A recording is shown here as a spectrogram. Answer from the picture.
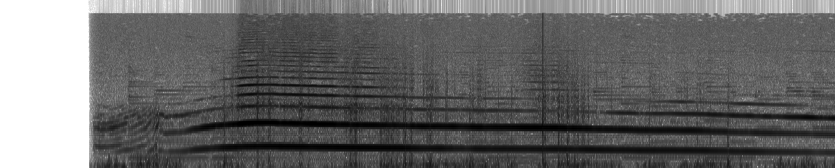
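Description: A man imitating a wolf howl through cupped hands: short rising notes about a second in, then one long howl that swells and slowly sinks in pitch.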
